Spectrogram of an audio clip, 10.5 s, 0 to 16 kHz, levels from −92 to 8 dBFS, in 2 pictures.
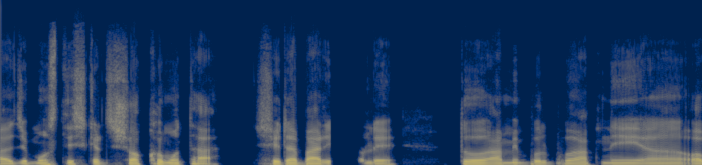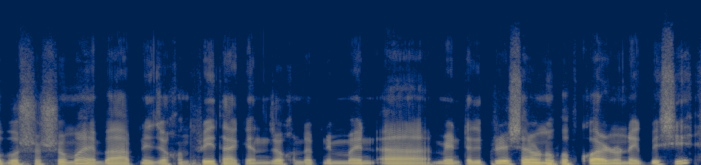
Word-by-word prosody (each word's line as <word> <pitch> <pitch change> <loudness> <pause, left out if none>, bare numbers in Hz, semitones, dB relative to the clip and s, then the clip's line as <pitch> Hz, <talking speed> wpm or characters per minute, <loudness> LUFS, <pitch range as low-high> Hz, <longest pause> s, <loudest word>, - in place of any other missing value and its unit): যে 110 - +2
মস্তিষ্কের 120 +3 0 0.2
সক্ষমতা, 125 0 +3 0.5
সেটা 130 -2 +4
বাড়িয়ে 105 -2 +4
তোলে। 100 0 0 0.6
তো 130 - +5 0.2
আমি 130 +3 0
বলবো, 140 +2 -2
আপনি 125 -1 -6 0.3
আ - - 0 0.3
অবসর 120 +4 -3
সময় 150 +4 0
বা, 105 - +2
আপনি 115 - -6
যখন 110 +1 -6
ফ্রি 130 - +2
থাকেন, 95 -2 -2
যখন 105 +2 -3
আপনি 110 - -7
মেন 105 +1 -1 0.2
আ - - +3 0.4
মেন্টালি 110 0 -1
প্রেশার 115 +6 +3
অনুভব 115 -1 +1
করেন 100 -2 +5
অনেক 95 0 -1
বেশি, 115 - -1
115 Hz, 160 wpm, -25 LUFS, 105-130 Hz, 0.6 s, তো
